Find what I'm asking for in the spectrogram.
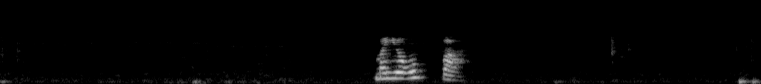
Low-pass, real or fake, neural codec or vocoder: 3.6 kHz; real; none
